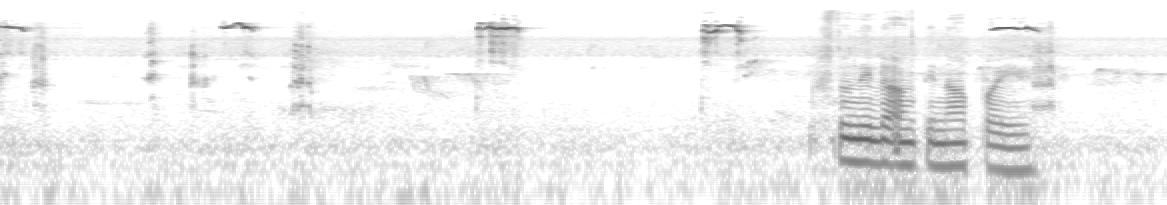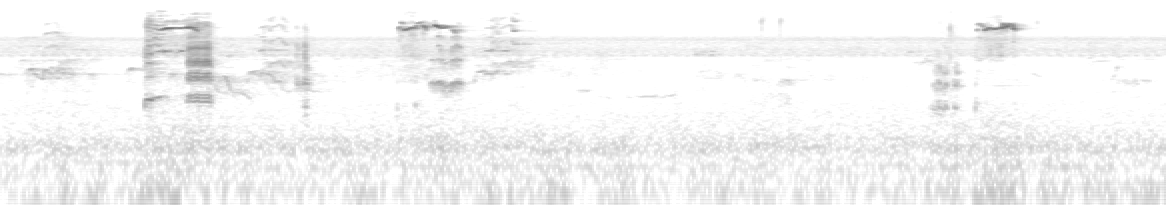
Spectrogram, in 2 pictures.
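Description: Lorikeets chirp and screech in short, high bursts.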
